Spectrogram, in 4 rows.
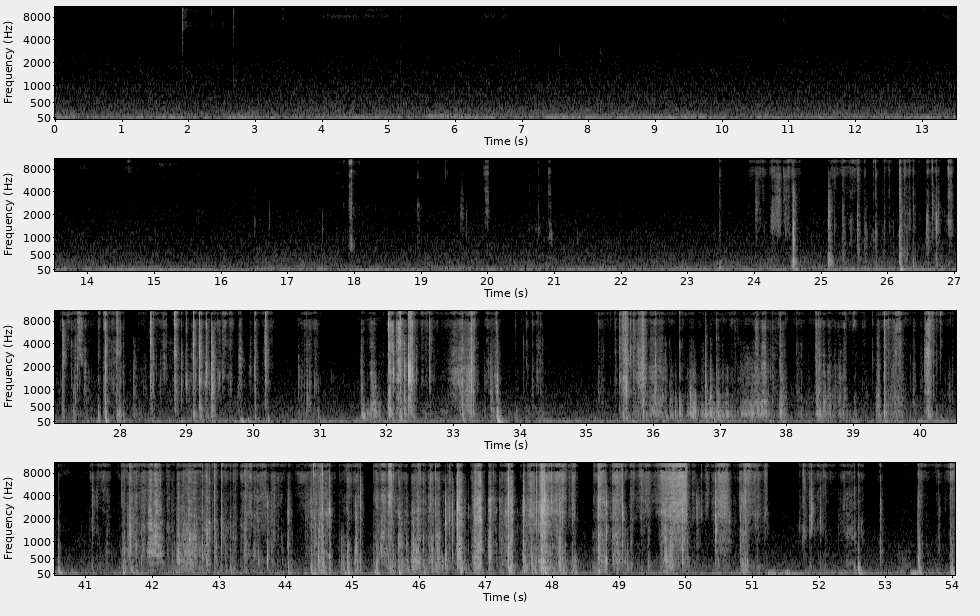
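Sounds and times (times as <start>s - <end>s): packaging rustling and tearing: 41.5s - 51.2s.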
